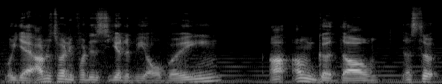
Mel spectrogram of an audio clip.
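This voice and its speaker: A man's voice: fairly low pitch, normal speed, faint music behind. A man livestreaming a game, chatting casually with chilled, muttered asides. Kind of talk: casual gameplay chat.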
